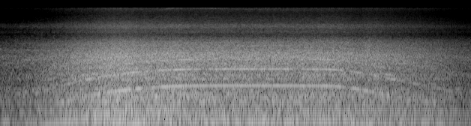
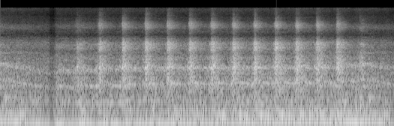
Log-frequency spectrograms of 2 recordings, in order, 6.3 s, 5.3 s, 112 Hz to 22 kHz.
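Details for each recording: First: Hot Nissan Navara diesel held at 2000 rpm, running smooth and even after the EGR passage was blocked with a steel plate. Rough, smoky running when hot was caused by the EGR valve staying open. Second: Nissan Navara diesel, hot engine around 2000 rpm: harsh rhythmic rough running with heavy exhaust smoke, only when hot; smooth when cold with normal fuel pressure; EGR valve stuck open.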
